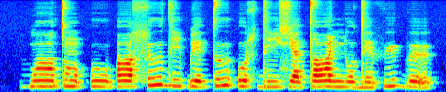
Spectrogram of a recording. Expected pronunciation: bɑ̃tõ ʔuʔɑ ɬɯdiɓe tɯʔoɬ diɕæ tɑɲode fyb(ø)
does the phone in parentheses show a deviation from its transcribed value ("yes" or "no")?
no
